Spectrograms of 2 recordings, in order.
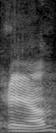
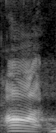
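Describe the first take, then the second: First: The word is said in a plain way. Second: The word is said in a fancier way. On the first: This is how the other person says it. "You say aunt" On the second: This is how the speaker says it. "You sound fancier"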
